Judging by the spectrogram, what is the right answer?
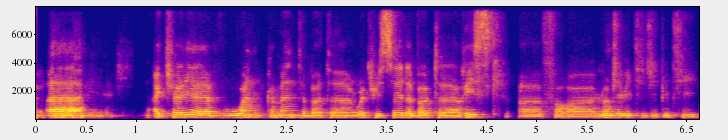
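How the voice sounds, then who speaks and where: A man's medium-pitched voice with a French accent, dark and mellow in tone, at a moderate pace with fairly even intonation. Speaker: workshop participant. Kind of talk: audience comment at workshop. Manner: halting.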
